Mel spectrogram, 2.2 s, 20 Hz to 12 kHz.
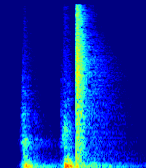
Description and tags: This whip effect is made up of two elements - the whoosh sound is a USB direct link cable twirled in the air. The Pop is a shortened recording of a BlackCat small firecracker - both recorded with a Sony ECM-99 Stereo microphone to SonyMD. A re-verb was added to increase a feeling of depth.
soundeffect, effect, environmental-sounds-research, field-recording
